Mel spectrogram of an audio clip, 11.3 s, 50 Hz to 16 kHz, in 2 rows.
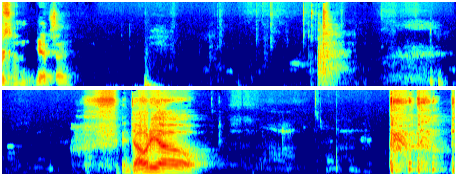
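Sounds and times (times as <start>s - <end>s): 
speech: 0.0s - 1.0s, 7.1s - 8.2s
forceful harsh rasping cough: 4.0s - 4.4s, 10.5s - 11.3s.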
